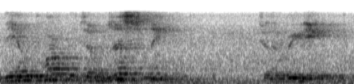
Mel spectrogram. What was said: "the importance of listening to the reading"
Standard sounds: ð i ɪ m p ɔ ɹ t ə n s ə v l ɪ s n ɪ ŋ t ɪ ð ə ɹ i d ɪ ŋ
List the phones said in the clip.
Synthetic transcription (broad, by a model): ð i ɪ m p ɔ ɹ t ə n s ə v l ɪ s n ɪ ŋ t ɪ ð ə ɹ i d ɪ ŋ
